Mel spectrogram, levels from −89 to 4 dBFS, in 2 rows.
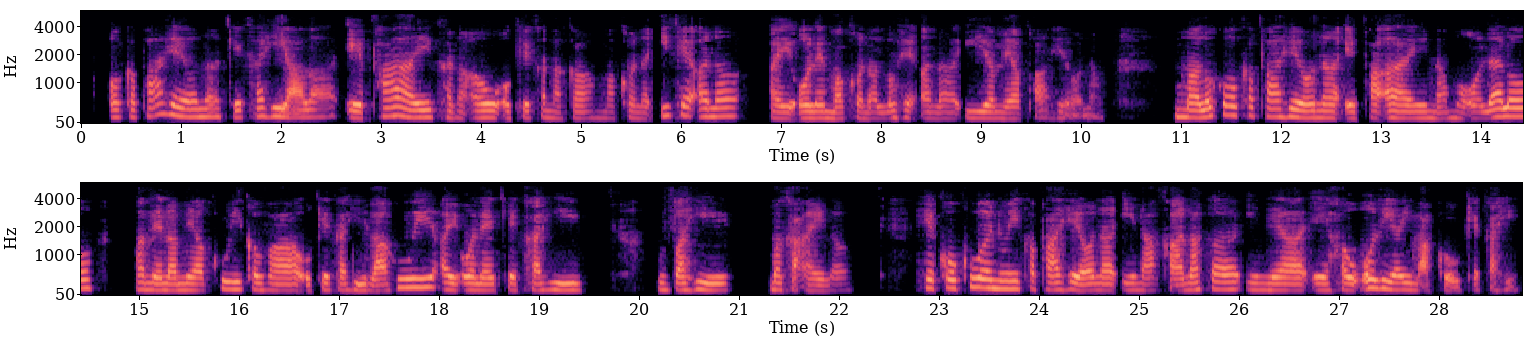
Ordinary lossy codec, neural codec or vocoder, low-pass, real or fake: AAC, 24 kbps; none; 5.4 kHz; real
